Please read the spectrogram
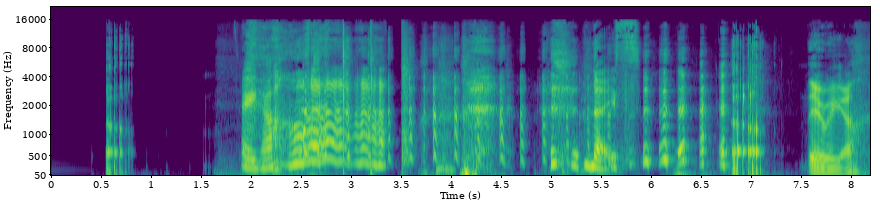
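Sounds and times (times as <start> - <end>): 
loud rough gurgling burp: 0.6 - 0.9, 6.8 - 7.2
speech: 1.9 - 3.4, 5.0 - 6.4, 7.6 - 8.1
laughter: 2.0 - 6.8.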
